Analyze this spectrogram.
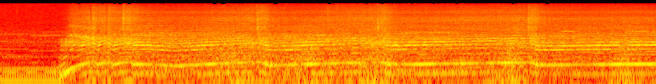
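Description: A sports car engine roars as the car speeds up and races along.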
